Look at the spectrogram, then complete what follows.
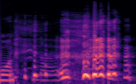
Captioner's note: laughing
